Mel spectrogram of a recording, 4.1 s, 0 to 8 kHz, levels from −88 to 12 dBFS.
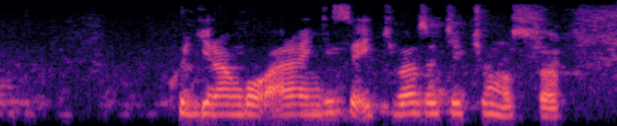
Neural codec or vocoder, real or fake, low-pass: none; real; 7.2 kHz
